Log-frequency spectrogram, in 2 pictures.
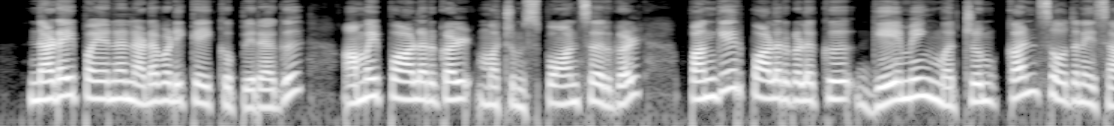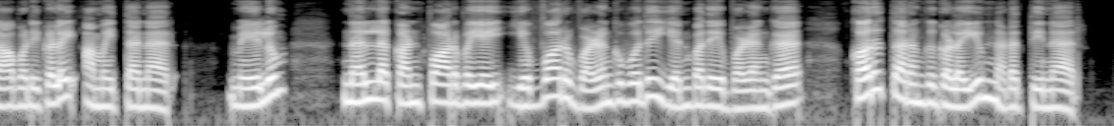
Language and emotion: Tamil, neutral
